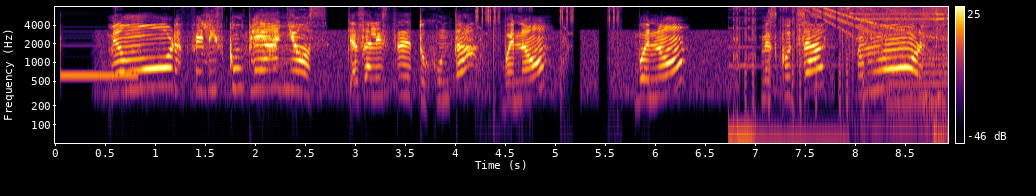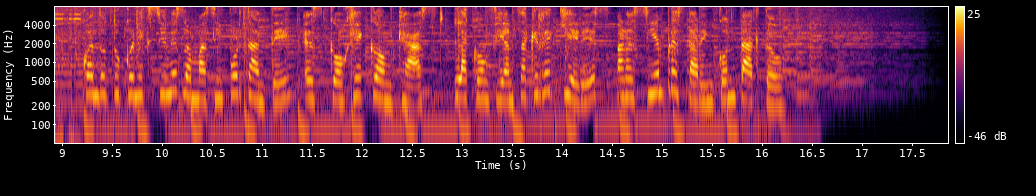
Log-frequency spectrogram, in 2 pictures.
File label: ENG LATAM Telefonia Humorous Casual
